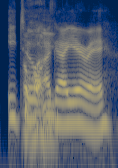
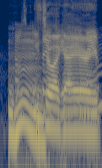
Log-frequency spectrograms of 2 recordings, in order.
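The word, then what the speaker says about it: Ito Aghayere: name, so someone please help me with the pronunciation of Guinan's actor. Ito Agayere. Ito Agayere played. She just. Am I right? Yeah, I think you're right.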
